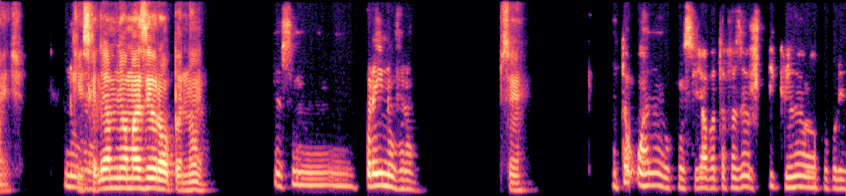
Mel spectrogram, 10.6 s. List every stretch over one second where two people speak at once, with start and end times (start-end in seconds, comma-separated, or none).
none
